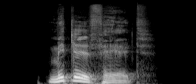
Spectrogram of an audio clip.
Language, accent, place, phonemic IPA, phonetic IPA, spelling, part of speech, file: German, Germany, Berlin, /ˈmɪtəlˌfɛlt/, [ˈmɪtl̩ˌfɛltʰ], Mittelfeld, noun, De-Mittelfeld.ogg
- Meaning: 1. midfield 2. the middle, the mediocre area of a range or spectrum 3. the middle part in the Feldermodell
